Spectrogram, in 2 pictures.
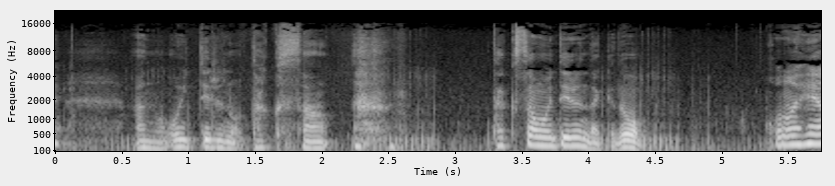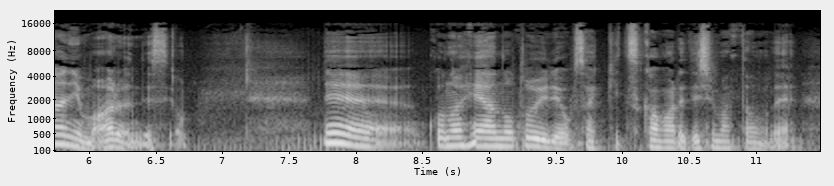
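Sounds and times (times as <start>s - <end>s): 
speech: 0.0s - 2.7s, 3.3s - 4.6s, 5.4s - 6.9s, 7.8s - 11.4s
cat purring: 0.0s - 11.4s
person laughing: 2.2s - 2.7s.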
